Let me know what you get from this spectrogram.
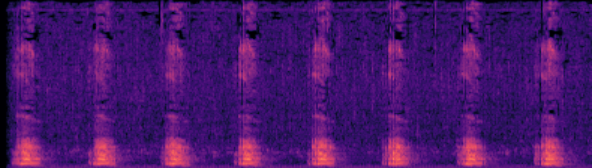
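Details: Pet frog calling ahead of coming rain: loud, harsh nasal croaks repeated steadily about twice a second, eight in a row, with a constant low electrical hum underneath.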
